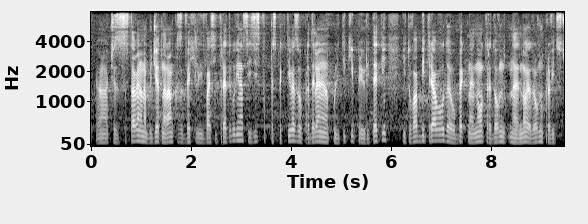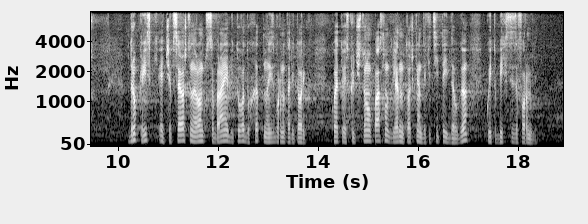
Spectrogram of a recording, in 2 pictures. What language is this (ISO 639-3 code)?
bul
